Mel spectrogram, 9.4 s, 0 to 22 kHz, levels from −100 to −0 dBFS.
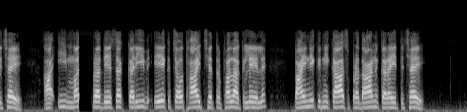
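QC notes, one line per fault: throughout: AMR wideband (HD Voice) codec at 8.85 kbit/s, one of its lowest rates; the sparse pulse-driven vocal tract model leaves speech plainly rough and raspy.
1.57 to 1.85 s: lost AMR speech frames, a gap of about 260 ms, which fits a run of thirteen 20 ms frames. The decoder stretched the last good frame and faded it quickly to silence, so speech comes back weak or rough.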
